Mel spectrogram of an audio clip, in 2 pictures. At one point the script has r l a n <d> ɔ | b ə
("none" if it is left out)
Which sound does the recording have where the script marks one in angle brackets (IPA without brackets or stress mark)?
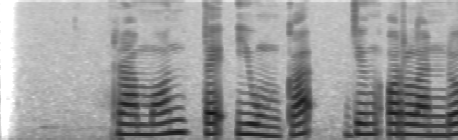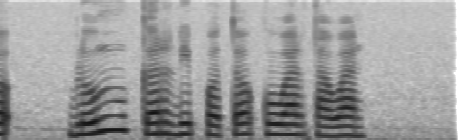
d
